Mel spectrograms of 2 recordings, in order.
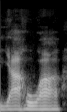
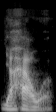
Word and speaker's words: Yahweh: form which is yah now some of you guys will say yahweh some would say yahuwah you know but the ancient pronunciation is yahweh right but it's not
